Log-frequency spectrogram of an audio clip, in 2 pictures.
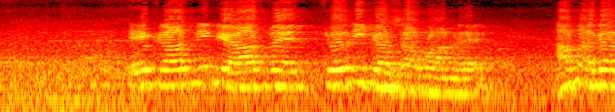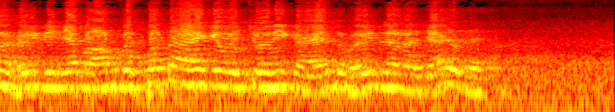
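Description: An elderly man speaks slowly and earnestly into a microphone, in an echoing hall.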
